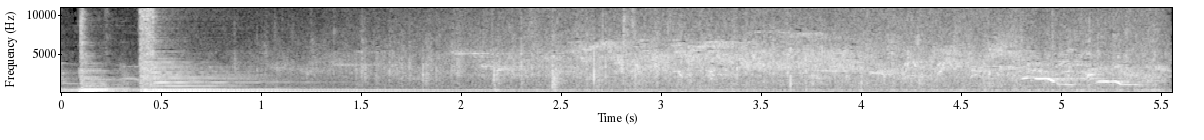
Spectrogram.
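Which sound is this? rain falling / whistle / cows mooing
rain falling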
